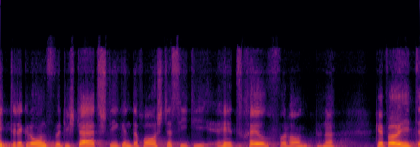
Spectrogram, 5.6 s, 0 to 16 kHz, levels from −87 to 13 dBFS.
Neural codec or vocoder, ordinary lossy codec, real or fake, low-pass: codec, 24 kHz, 0.9 kbps, DualCodec; Opus, 32 kbps; fake; 10.8 kHz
